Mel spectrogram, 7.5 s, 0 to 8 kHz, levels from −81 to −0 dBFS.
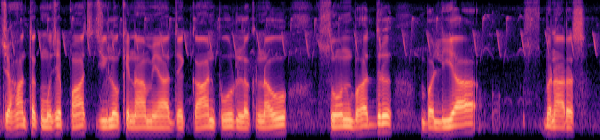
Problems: constant background noise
